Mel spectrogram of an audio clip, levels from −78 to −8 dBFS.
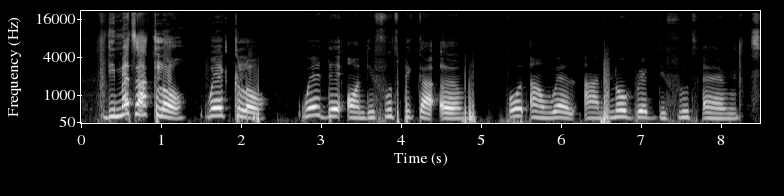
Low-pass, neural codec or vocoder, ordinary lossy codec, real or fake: none; none; none; real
